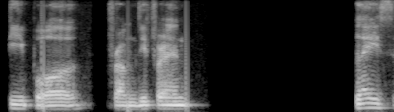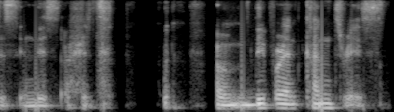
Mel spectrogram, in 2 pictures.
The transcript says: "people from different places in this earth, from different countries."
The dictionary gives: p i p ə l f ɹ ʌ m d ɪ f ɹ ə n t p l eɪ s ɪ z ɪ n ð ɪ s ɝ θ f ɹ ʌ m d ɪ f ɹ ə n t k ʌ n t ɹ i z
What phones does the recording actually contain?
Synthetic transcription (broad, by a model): p i p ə l f ɹ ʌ m d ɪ f ɹ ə n t p l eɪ s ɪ s ɪ n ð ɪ s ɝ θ f ɹ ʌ m d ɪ f ɹ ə n t k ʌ n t ɹ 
